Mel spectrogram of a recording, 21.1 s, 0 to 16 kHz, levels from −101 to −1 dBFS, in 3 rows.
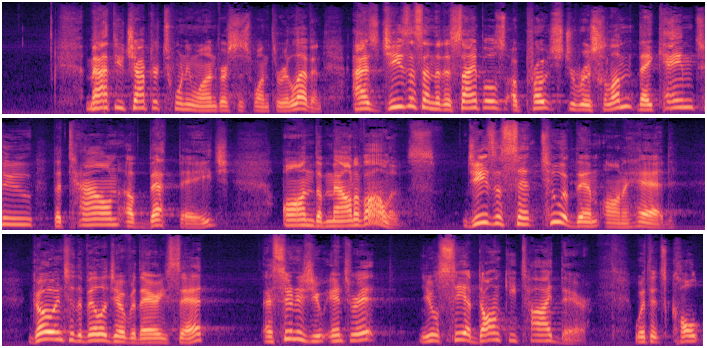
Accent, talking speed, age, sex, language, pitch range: American, 160 wpm, 40-59, male, English, 140-210 Hz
